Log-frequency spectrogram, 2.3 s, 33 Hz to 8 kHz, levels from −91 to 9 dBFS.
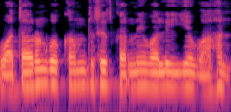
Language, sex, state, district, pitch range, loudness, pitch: Hindi, male, Bihar, Supaul, 115-125 Hz, -17 LUFS, 120 Hz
